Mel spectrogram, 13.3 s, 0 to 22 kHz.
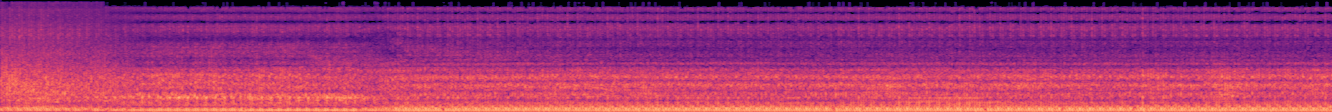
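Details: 1946 J-3 Cub engine at first start after a four-year restoration: an even, steady low thrum while idling and running up, firing smoothly without skips. Mags and carb heat checked good. Normal idle and run-up.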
